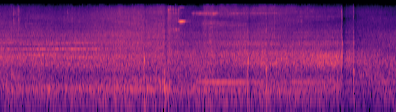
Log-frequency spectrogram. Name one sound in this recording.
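A vehicle engine roars as it passes close by.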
